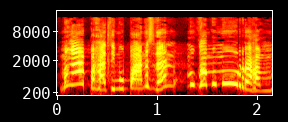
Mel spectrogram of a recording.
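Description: God sternly scolds an angry man with pointed questions, as a male pastor voices him in his sermon. The voice is bright and gravelly, swinging widely in pitch, and it echoes through a church hall. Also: expressive, fast, heavily acted. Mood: rebuking.

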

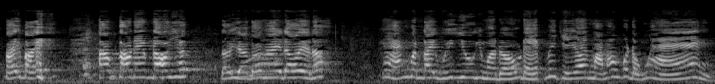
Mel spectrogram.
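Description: High-voiced shop owner. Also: female voice, fairly even intonation, bright, forceful tone. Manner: rapid, blunt teasing banter with staff, laughing often. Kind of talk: livestream sales chat.

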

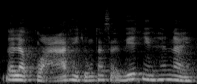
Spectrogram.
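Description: A woman English teacher with a Vietnamese accent, working through a workbook exercise and talking as she writes, with pauses and fillers. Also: mid-range voice, creaky, darkish tone. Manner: talks while writing, with pauses and fillers. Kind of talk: casual workbook walkthrough.

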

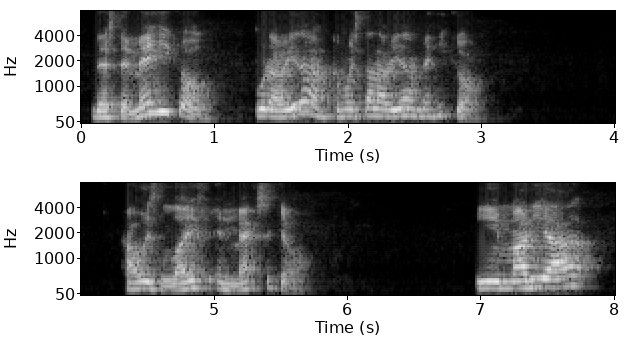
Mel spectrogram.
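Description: A man's voice: a little high, a bit bright. A man teaching English on a livestream, greeting viewers by name and moving between Spanish and English. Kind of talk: live Q&A, reading viewer comments. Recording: echoey room.

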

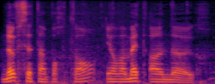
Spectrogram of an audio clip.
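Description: A man's voice: lowish voice, moderate pace, a little mellow. A man with a French accent giving casual, playful commentary on his own card game as he plays, thinking aloud. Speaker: gameplay commentator.

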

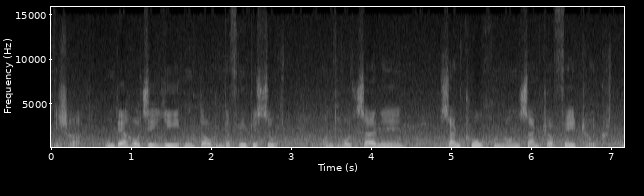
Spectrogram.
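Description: A woman's voice: low-pitched, vocal fry. An older woman, chatting and gossiping outdoors by a lake. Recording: outdoor noise.

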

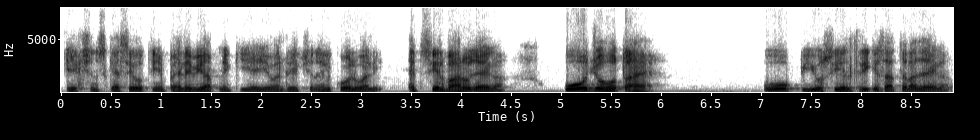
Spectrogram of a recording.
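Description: A man's voice: medium pitch, fairly even intonation, normal speed. A man teaching a chemistry class, patiently explaining and quizzing his students. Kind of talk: classroom lecture. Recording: dull lo-fi recording.

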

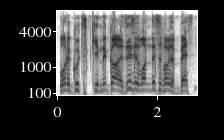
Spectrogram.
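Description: A young man streaming live from his room on a headset mic, chatting excitedly as he opens game loot. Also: on the high side, fairly quick, dry recording. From Australia.

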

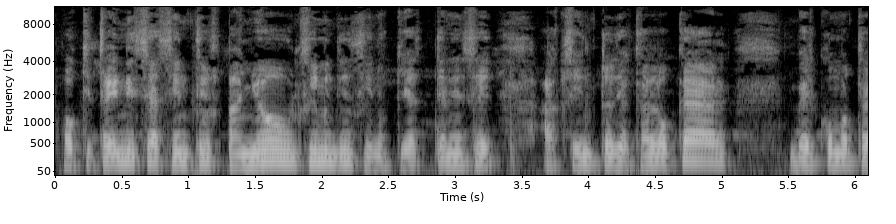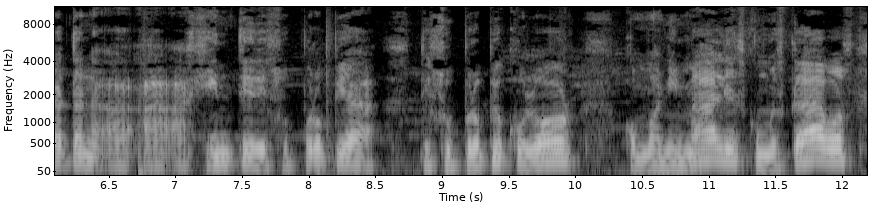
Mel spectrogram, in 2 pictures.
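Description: A man's voice: on the high side, mellow. A man with a Mexican Spanish accent, talking casually in a rambling monologue full of fillers and asides. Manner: rambling, filler-heavy, keeps asking "you know?". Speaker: commentator.

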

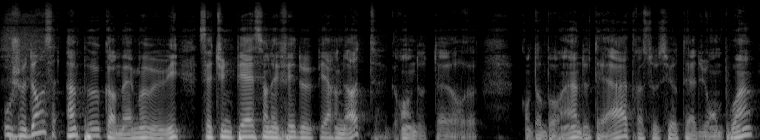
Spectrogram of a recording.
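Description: A man's voice: mid-range voice, expressive, normal speed, a little mellow, husky. Male actor chatting as a guest. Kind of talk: casual interview chat.

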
